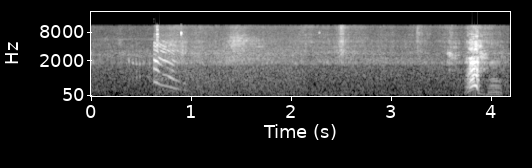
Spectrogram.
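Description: German Shepherd dog vocalizing: a high whine that slides down in pitch about half a second in, then a short, louder cry near the end.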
